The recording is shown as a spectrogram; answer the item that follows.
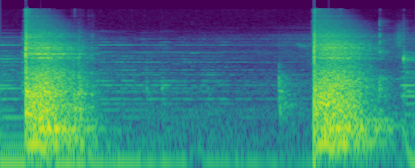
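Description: Two heavy whacks of a cleaver on a cutting board, about three seconds apart, each ringing on for most of a second, with a lighter knock just before the second. Background music plays underneath.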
